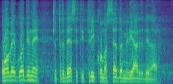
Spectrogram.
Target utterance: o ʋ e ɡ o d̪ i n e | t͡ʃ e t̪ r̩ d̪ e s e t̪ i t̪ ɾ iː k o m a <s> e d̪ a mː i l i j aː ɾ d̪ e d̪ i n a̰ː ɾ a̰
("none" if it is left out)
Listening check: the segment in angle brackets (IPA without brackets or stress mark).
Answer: s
